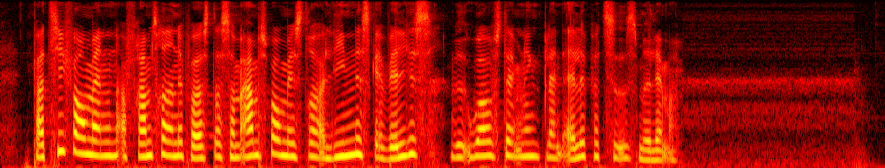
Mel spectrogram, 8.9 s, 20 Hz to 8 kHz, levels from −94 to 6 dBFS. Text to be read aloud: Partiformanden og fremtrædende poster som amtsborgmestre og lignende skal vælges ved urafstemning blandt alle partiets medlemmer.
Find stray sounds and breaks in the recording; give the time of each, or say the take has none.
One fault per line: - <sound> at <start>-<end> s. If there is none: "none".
none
